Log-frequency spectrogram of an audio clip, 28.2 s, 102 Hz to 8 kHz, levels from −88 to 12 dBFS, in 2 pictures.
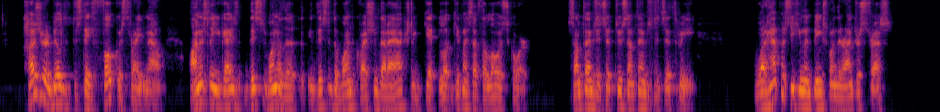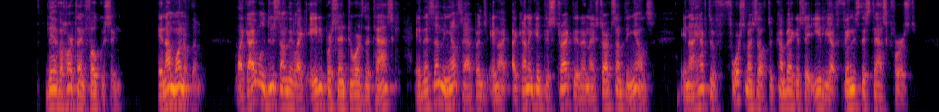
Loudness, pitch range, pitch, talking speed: -27 LUFS, 105-135 Hz, 115 Hz, 220 wpm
